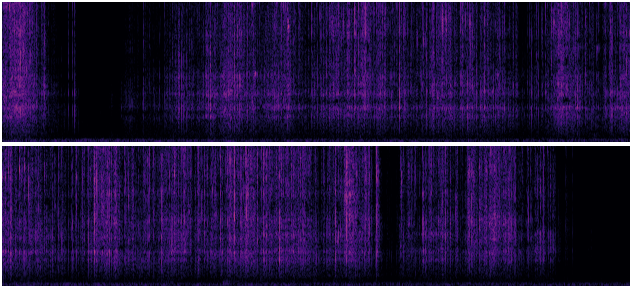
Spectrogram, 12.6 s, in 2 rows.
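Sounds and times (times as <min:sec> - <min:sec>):
rain stick: 0:00.0 - 0:00.8, 0:01.4 - 0:11.9.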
